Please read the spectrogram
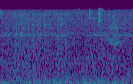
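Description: Faint room tone with a steady low hum, and two faint small clicks a little past the middle.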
